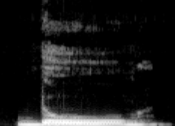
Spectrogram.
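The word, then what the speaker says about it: dumb: सुन पा रहे होगे डोम डोम ये हो गया हमारा डोम दोस्तों हमारा हो गया डम डम ये बी जो दोस्तों साउंड होता साइलेंट होता है इसमें डम ये डम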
